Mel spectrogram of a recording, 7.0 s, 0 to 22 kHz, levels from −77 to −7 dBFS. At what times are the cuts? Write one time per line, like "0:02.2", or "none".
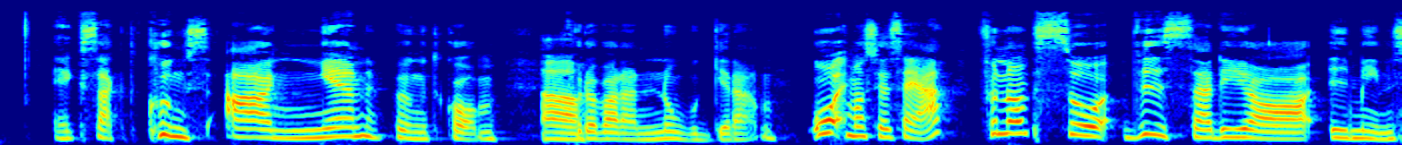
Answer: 0:04.2
0:05.1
